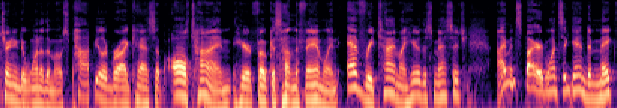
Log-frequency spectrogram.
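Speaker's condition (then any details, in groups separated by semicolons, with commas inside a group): No condition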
